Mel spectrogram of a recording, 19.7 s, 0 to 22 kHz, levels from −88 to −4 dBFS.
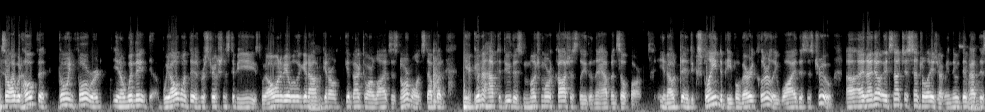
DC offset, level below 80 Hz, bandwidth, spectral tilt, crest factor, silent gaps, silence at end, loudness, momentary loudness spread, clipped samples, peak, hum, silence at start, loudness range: under 0.1%; -52 dBFS; 8 kHz; -6.5 dB/octave; 12 dB; none; 0 s; -18 LUFS; 9 LU; under 0.1%; -4 dBFS; none; 0 s; 3 LU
